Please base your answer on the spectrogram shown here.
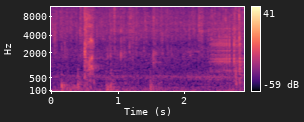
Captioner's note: whispers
